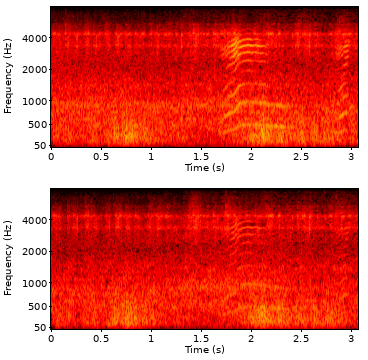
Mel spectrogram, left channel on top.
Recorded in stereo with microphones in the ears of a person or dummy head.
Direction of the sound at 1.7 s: 45° left (ahead or behind).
